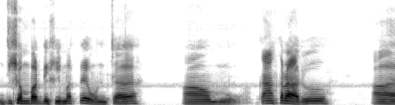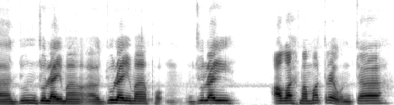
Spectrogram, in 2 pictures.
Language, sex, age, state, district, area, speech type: Nepali, female, 60+, West Bengal, Darjeeling, rural, spontaneous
